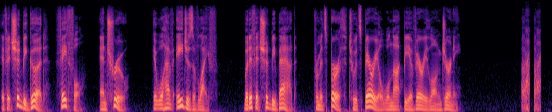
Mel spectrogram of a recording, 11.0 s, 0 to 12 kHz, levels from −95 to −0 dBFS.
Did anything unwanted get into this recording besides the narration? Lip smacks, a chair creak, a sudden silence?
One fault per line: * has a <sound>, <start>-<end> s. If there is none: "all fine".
* has a laugh, 10.4-10.8 s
